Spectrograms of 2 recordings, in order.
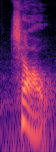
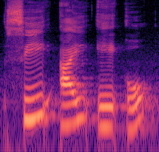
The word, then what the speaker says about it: ciao: So it is pronounced as ciao, C-I-A-O, ciao.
